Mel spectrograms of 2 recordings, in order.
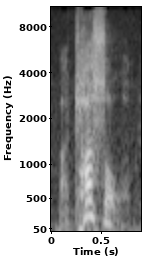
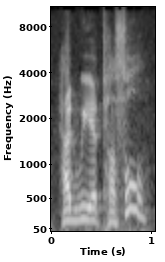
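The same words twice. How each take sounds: First: "tussle" falling at the end; offended echo. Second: "tussle" rising high at the end; puzzled question. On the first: Thor correcting Hercules, "tussle" falling in rebuke. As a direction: throw "tussle" back with a falling tune. Thor throws the word back. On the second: Drunk god failing to remember a rival, "tussle" rising in question. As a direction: ask it with "tussle" lifted. Hercules asks, Thor echoes it. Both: Retold or imitated.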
